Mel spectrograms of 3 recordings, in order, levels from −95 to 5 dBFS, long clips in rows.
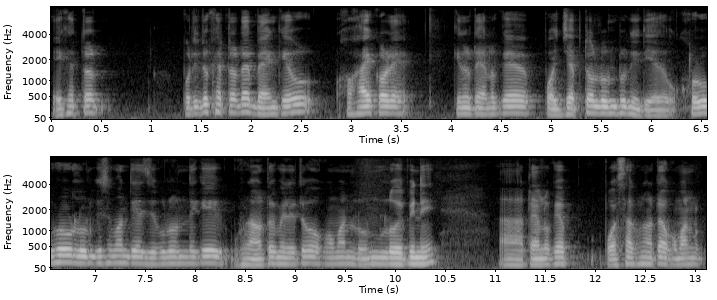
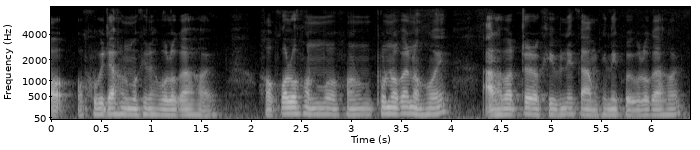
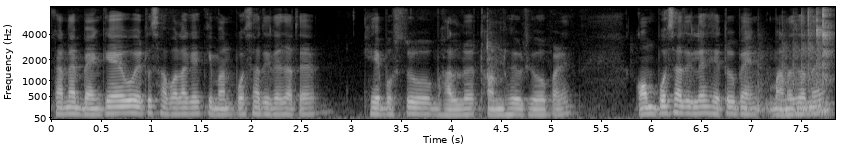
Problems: none marked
